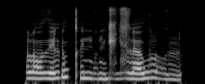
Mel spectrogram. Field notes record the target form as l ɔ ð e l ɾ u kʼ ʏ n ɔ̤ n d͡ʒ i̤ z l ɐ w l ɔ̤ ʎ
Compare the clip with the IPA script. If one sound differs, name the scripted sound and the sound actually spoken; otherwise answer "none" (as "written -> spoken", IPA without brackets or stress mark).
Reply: ʏ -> ɨ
